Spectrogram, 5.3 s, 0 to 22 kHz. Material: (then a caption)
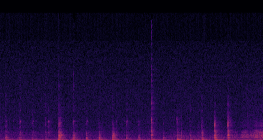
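Glass, steel. A glass plate clamped to the left front fork leg of a 1983 BMW R80ST is tapped repeatedly from top to bottom to listen for whether it rings. The taps are short, dull knocks that die away quickly without ringing, over a steady low hum. The left fork leg is judged to be in line.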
